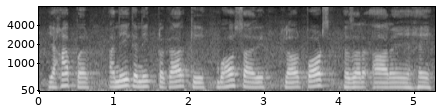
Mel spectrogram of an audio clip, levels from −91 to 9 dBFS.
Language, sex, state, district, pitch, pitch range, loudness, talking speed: Hindi, male, Uttar Pradesh, Lucknow, 165 Hz, 165-185 Hz, -14 LUFS, 160 wpm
